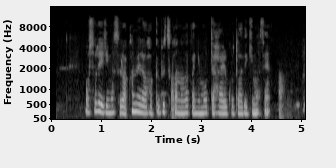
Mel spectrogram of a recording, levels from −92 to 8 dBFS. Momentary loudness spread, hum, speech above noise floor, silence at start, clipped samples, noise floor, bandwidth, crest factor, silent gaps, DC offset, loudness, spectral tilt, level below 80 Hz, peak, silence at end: 12 LU; none; 34 dB; 0.7 s; under 0.1%; -63 dBFS; 11 kHz; 16 dB; none; under 0.1%; -30 LUFS; -6 dB/octave; -68 dBFS; -14 dBFS; 0 s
